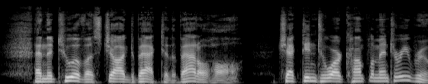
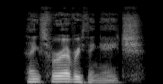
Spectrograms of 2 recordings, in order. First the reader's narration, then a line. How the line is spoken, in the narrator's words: I muttered back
